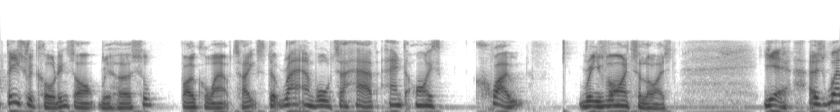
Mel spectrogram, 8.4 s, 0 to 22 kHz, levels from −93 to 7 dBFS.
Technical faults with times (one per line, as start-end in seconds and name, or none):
none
